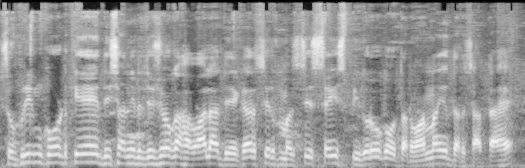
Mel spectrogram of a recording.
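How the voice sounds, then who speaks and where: A man's voice: on the high side, fairly quick, dark tone. A man giving an earnest political statement as an interviewee, repeating phrases for emphasis.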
